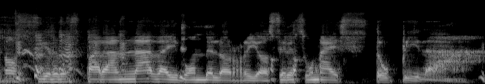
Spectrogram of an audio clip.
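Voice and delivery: very low, scary, threatening acted tone, laugh slipping in. Repeating the insult a man said when he blocked her, mock-scary insult. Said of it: "decir la frase que me dijo cuando me bloqueó".

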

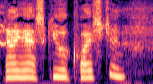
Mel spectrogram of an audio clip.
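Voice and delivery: calling out. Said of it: "she'll go".

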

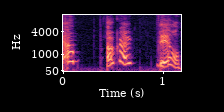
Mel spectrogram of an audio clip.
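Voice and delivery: very high eager voice. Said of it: "I was like".

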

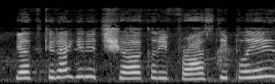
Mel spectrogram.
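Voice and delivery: fake, heavily effeminate put-on delivery. Ordering a frosty as a prank, in a put-on effeminate voice. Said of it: "I put on this real effeminate voice".

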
